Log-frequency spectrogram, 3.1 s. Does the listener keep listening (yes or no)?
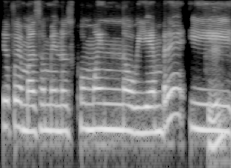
yes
